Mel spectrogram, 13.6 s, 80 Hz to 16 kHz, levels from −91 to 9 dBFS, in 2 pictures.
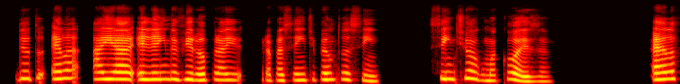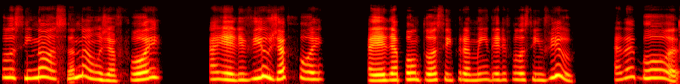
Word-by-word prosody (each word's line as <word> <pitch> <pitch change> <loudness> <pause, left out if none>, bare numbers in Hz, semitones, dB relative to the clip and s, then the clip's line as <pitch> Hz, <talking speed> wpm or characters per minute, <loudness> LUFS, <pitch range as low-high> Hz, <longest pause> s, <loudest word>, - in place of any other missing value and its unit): Deu 325 0 -3
to - - -10
ela 320 +2 0
aí 300 0 +2
a 295 -1 +5
ele 285 +1 +2
ainda 290 0 0
virou 275 -2 +1
pra 265 0 -3
e 260 -1 -6 0.2
pra 245 -3 -9
paciente 255 +2 -4
e - - -12
perguntou 280 +2 -2
assim: 240 -6 -6 0.5
"Sentiu 305 +1 -2
alguma 235 -6 -4
coisa?". 205 -7 0 1.0
Aí 280 +1 +5
ela 310 +2 +2
falou 370 +3 -1
assim: 335 -1 -2
"Nossa, 350 -3 0
não, 360 -8 +1
já 245 -2 0
foi?", 280 +10 +3 0.5
aí 295 0 -2
ele: 265 -1 +4
"Viu, 340 +8 +5
já 315 0 +3
foi". 300 -6 -3 0.4
Aí 245 -1 +4
ele 245 +2 +6
apontou, 265 -1 +1
assim, 265 -1 -3
pra 260 -1 -2
mim 260 +2 -5
e - - -9
daí 265 0 -2
ele 270 - -9
falou 275 0 -2
assim: 265 -1 -7
"Viu, 310 - +1 0.4
ela 280 +6 -6
é 395 - -6
boa". 345 - 0
280 Hz, 205 wpm, -22 LUFS, 260-315 Hz, 1.0 s, ele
